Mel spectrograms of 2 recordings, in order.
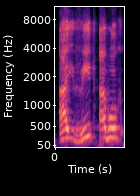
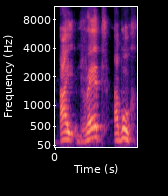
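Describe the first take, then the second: First: "read" said as reed, slow and clear; present read, slowly. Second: "read" said as red, slow and clear; past read, slowly. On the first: Teacher to students, present tense, read as reed. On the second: Teacher to students, past tense, read as red. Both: Shown as a demonstration. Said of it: "En pasado se pronuncia como el color".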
